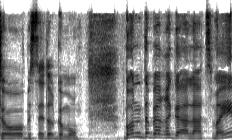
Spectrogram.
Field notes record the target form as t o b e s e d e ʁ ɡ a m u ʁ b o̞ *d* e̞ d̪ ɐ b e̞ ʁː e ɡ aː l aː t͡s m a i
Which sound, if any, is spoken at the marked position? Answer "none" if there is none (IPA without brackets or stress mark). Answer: n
